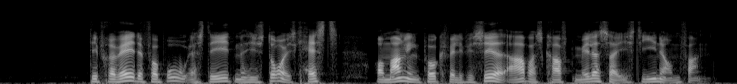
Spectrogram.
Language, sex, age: Danish, male, 41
